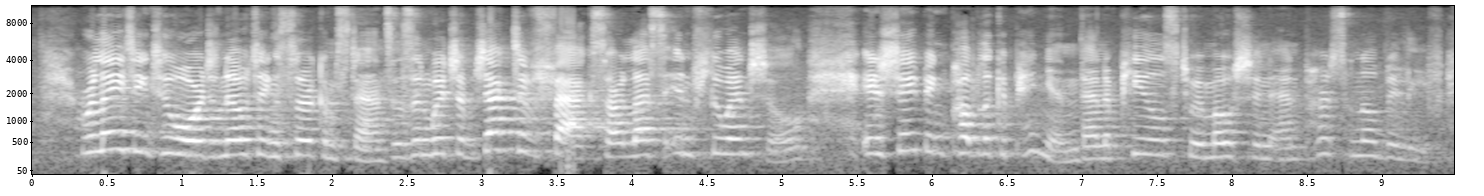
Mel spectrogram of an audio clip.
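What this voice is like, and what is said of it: Poor put-on English accent. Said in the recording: “in my best English accent ... Terrible. I'm not an actor.”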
